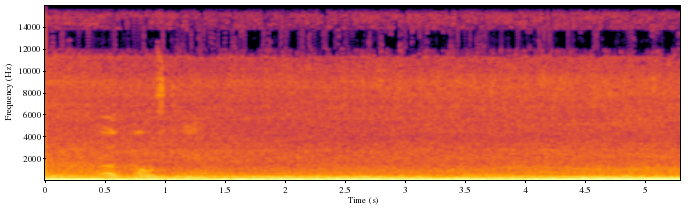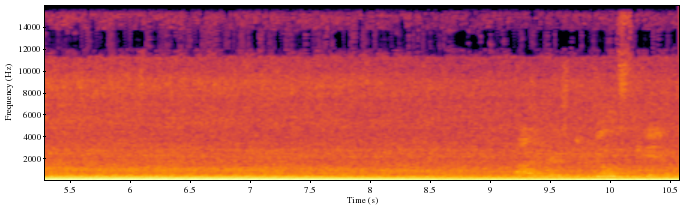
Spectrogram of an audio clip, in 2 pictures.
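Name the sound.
mini truck engine with aftermarket ghost cam tune, rotary-like idle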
